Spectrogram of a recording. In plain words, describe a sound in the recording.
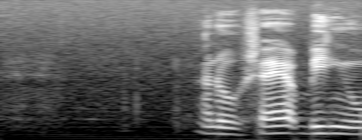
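A young woman speaks through a microphone over loudspeakers.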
